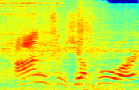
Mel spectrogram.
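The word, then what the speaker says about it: Ons Jabeur: Anz Jabeur and Elena Rybakina will face each other in the Wimbledon women's final. Are you intrigued by that? How is my pronunciation? – Excellent, A, but B, we're a big Rybakina household because my college freshman year roommate was from Kazakhstan.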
